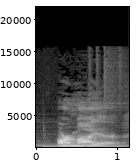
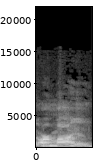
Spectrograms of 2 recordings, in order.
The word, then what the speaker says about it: Armaya: This is her name, Armaya. And she's like, oh, Mariah. She's like, Armaya. You got to learn to say it right. You got to make the teacher say it right.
